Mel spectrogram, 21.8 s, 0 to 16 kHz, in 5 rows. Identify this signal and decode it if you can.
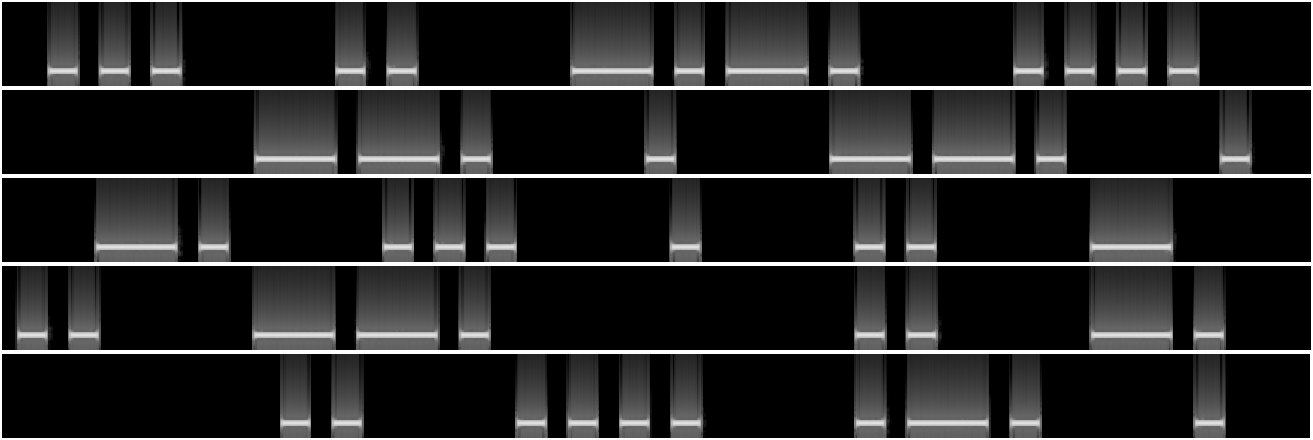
Morse code, heard as a keyed tone, about 14 wpm, spaced as for 10 wpm, 680 Hz. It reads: SICH GEGENSEITIG IN IHRE
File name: Morsekurs / Witze / Witz 05 Dezember 2023 50 F70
